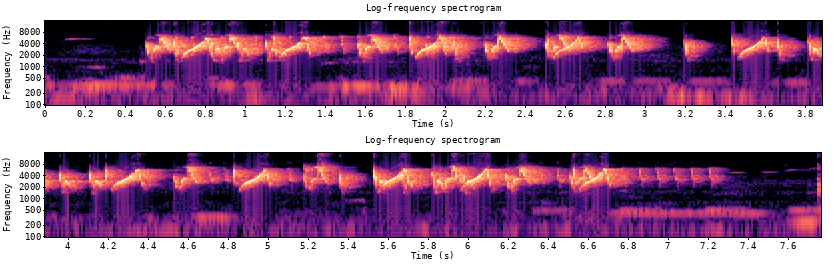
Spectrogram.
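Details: Bar-winged prinia (ciblek) in a fierce fight: dense, high, scratchy chirping in rapid back-to-back bursts, each a quick rising-falling note cluster. It runs almost without pause for about six seconds over faint low background noise.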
